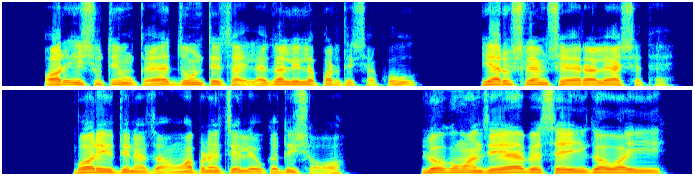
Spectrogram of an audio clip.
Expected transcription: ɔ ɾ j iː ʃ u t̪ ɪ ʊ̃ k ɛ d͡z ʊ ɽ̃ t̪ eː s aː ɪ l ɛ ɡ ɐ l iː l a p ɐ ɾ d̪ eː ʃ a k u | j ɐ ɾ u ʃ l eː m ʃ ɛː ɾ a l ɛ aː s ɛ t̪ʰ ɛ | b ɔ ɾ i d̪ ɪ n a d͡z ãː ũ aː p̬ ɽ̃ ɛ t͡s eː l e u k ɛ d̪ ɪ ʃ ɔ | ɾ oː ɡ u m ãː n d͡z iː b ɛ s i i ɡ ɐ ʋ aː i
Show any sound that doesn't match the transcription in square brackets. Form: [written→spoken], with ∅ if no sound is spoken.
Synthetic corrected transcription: ɔ ɾ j iː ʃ u t̪ ɪ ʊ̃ k ɛ d͡z ʊ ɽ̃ t̪ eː s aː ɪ l ɛ ɡ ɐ l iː l a p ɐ ɾ d̪ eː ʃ a k u | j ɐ ɾ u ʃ l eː m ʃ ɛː ɾ a l ɛ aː [s→ʃ] ɛ t̪ʰ ɛ | b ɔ ɾ i d̪ ɪ n a d͡z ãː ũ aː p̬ ɽ̃ ɛ t͡s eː l e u k ɛ d̪ ɪ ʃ ɔ | [ɾ→l] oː ɡ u m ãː n d͡z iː b ɛ s [i→ɛ] i ɡ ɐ ʋ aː i

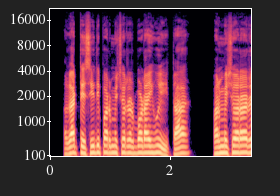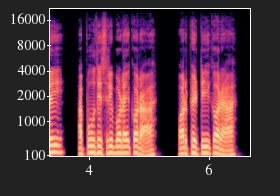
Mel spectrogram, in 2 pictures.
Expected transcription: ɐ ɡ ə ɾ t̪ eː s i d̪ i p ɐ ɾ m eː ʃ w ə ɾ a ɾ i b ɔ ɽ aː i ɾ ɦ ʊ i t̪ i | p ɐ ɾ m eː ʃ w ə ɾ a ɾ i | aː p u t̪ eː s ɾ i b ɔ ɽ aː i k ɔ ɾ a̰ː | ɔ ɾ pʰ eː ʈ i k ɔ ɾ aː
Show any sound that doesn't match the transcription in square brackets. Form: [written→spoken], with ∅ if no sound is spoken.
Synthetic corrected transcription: ɐ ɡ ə ɾ t̪ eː s i d̪ i p ɐ ɾ m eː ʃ w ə ɾ a ɾ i b ɔ ɽ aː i [ɾ→∅] ɦ ʊ i t̪ [i→a] | p ɐ ɾ m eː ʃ w ə ɾ a ɾ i | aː p u t̪ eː s ɾ i b ɔ ɽ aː i k ɔ ɾ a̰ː | ɔ ɾ pʰ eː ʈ i k ɔ ɾ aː

